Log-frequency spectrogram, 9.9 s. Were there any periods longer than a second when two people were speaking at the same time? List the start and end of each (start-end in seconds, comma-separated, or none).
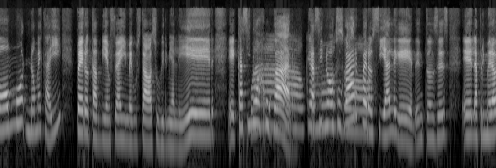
5.0-7.5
